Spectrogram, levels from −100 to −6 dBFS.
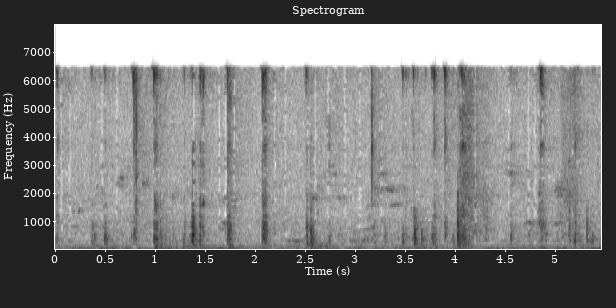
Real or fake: real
